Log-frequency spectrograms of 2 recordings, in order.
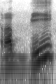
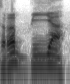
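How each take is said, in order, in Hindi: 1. अंतिम y के बाद कोई स्वर नहीं है। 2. अंतिम y के बाद स्वर a आता है।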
